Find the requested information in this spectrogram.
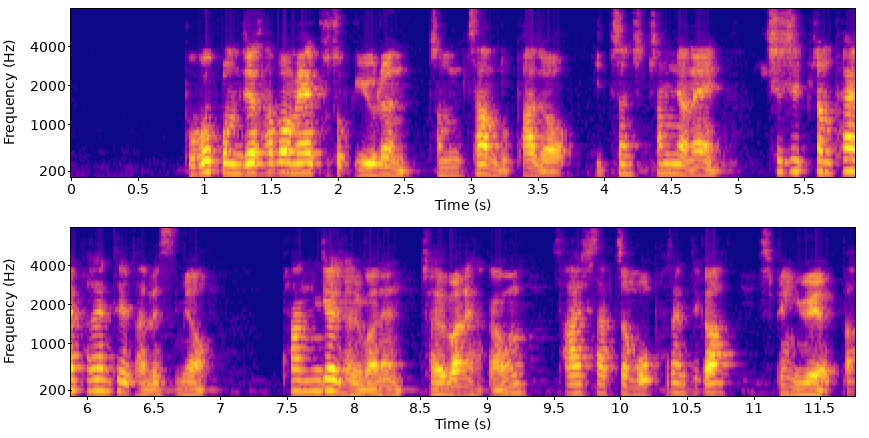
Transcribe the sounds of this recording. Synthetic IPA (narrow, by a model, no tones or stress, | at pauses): pobok̚p͈ʌmd͡ʑe̞sʰabʌme̞kusʰok̚ɥijuɾɯnt͡ɕʌmt͡ɕʰanopʰad͡ʑʌit͡ɕʰʌnɕʰi̥p̚s͈amɲʌne̞ | t͡ɕʰiɭɕ͈ʰip̚t͡ɕ͈ʌmpʰaɭpʰʌsʰe̞ntʰɯetaɾe̞s͈ɯmjʌ | pʰanɡjʌɭkjʌɭɡwanɯnt͡ɕʌɭbanekak͈aun | sʰaɕʰi̥sʰat͡ɕ͈ʌmopʰʌsʰe̞ntʰɯɡat͡ɕi̥pʰe̞ŋjue̞jʌt̚t͈a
